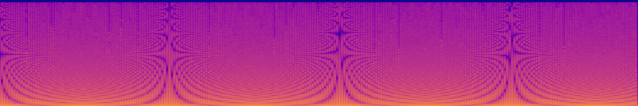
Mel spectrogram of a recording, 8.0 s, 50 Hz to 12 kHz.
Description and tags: Detuned Sawtooths C0
Detuned sawtooths good to make bass sounds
